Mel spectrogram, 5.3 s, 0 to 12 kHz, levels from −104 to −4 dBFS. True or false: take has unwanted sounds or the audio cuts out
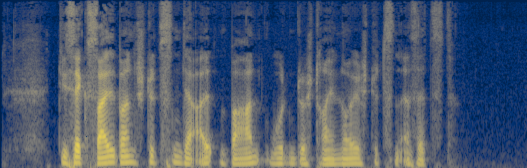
false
